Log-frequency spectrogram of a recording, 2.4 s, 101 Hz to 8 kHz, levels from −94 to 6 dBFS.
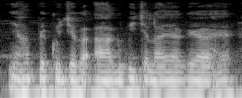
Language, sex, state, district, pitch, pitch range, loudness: Hindi, male, Jharkhand, Deoghar, 110 Hz, 110-115 Hz, -13 LUFS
